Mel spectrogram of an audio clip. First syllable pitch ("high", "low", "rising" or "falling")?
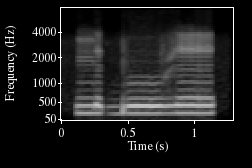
low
